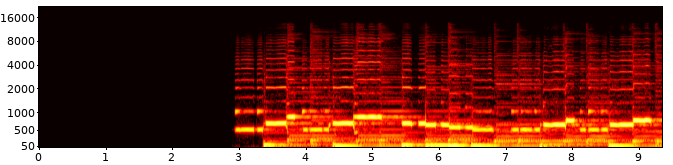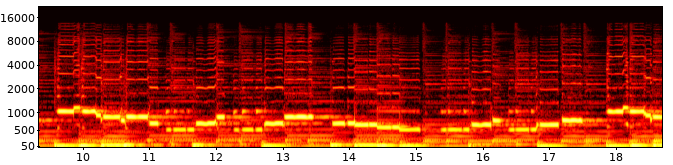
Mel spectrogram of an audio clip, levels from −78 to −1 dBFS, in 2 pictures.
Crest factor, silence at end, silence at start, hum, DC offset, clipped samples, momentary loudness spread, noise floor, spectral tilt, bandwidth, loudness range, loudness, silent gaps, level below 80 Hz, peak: 14 dB; 0 s; 2.95 s; none; under 0.1%; under 0.1%; 10 LU; under -90 dBFS; -6.5 dB/octave; 13.5 kHz; 5 LU; -17 LUFS; none; -24 dBFS; -2 dBFS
